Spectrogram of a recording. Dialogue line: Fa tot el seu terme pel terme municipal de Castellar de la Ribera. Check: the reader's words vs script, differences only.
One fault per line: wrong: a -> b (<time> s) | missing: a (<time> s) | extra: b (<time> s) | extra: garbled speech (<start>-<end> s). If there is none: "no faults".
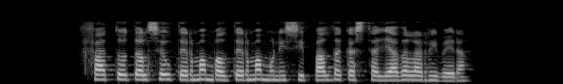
no faults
